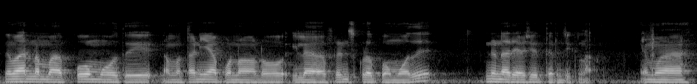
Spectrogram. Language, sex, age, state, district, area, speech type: Tamil, male, 18-30, Tamil Nadu, Sivaganga, rural, spontaneous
